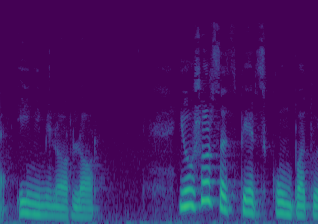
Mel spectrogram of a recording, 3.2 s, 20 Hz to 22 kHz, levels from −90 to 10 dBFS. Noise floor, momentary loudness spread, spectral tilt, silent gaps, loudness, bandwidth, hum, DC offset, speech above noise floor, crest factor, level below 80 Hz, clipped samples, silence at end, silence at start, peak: -58 dBFS; 10 LU; -9 dB/octave; none; -34 LUFS; 14.5 kHz; none; under 0.1%; 25 dB; 16 dB; -66 dBFS; under 0.1%; 0 s; 0 s; -18 dBFS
